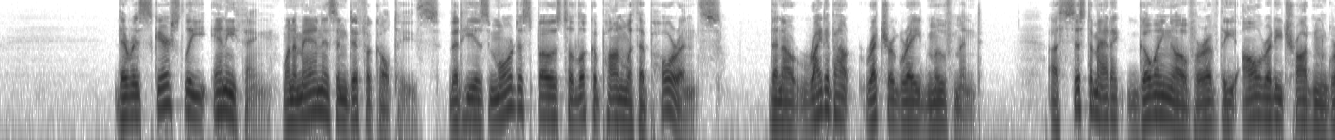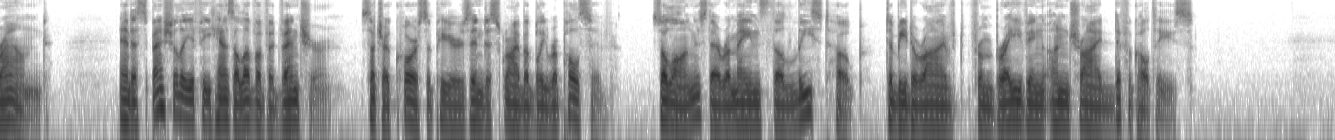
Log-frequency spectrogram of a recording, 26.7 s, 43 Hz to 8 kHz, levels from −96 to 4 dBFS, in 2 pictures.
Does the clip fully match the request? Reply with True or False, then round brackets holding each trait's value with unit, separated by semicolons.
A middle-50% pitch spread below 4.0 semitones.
False (4.3 semitones)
